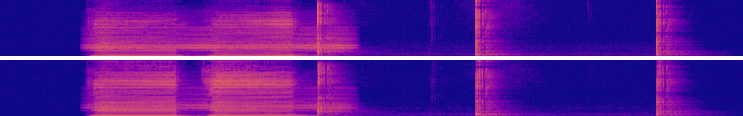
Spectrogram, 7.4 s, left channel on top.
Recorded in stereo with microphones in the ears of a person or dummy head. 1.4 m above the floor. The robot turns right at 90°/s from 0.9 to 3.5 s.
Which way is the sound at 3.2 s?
80° left.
